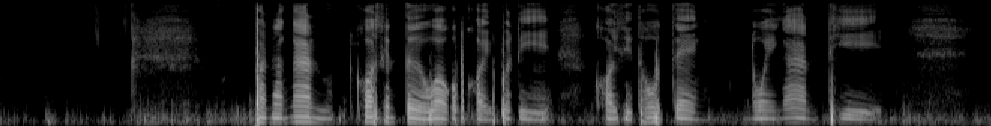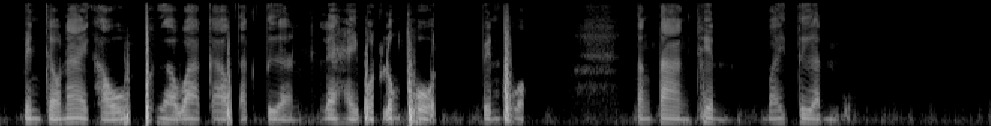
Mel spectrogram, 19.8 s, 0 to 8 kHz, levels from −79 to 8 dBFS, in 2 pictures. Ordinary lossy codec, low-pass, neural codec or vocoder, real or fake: none; 7.2 kHz; none; real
